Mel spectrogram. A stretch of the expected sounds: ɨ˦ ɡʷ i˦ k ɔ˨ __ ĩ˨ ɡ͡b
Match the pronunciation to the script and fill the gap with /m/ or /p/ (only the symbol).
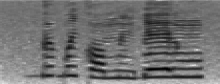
m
